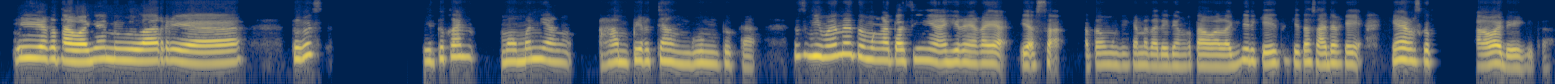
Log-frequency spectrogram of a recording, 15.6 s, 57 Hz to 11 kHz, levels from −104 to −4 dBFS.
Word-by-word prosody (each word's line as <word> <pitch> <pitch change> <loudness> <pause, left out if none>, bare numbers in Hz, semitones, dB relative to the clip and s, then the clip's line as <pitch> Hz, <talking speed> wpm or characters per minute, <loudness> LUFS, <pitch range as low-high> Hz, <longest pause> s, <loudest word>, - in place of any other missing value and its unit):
Iya 295 +1 +4
ketawanya 245 -1 +6
nular 250 -1 +4 0.2
ya, 215 -1 +5 0.9
terus 340 +7 +1 1.1
itu 240 +4 -3
kan 320 -1 0 0.3
momen 240 +3 +1
yang 240 -2 -2 0.4
hampir 230 +4 -2
canggung 215 -3 -3
tuh 205 -2 -8
Kak, 165 -1 -13 0.4
terus 330 +2 -7
gimana 335 +2 +4
tuh 315 -4 0
mengatasinya 255 -2 -1
akhirnya 225 -1 -1
kayak 215 -1 +1 0.2
biasa - - -3 0.2
atau 195 +1 -6
mungkin 190 -1 -10
karena 195 0 -7
tadi 185 0 -3
ada - - -3
yang 180 - -12
ketawa 180 -1 -1
lagi 175 +2 -1
jadi 255 -1 -2
kayaknya 215 +2 0
tuh 245 - -19
kita 230 +2 -1
sadar 205 +2 0
kayak 205 -2 -4 0.2
kayaknya 250 - -3
kita 270 0 +5
harus 240 - -7
ketawa 215 -3 -2
deh 165 -2 -2 0.2
gitu. - - -31
235 Hz, 155 wpm, -24 LUFS, 205-260 Hz, 1.1 s, ketawanya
